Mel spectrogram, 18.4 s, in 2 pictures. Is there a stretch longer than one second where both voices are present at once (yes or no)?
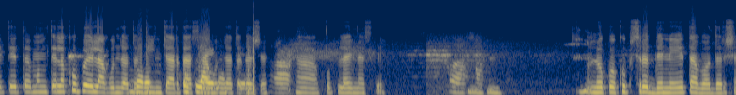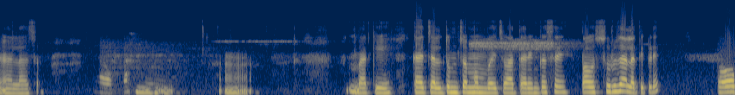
yes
